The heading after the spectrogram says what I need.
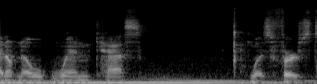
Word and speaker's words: Cass: pronunciation they expelled at see a SS which is hard C followed by the vowel and consonant cluster that makes the sound s so Cass as opposed to see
